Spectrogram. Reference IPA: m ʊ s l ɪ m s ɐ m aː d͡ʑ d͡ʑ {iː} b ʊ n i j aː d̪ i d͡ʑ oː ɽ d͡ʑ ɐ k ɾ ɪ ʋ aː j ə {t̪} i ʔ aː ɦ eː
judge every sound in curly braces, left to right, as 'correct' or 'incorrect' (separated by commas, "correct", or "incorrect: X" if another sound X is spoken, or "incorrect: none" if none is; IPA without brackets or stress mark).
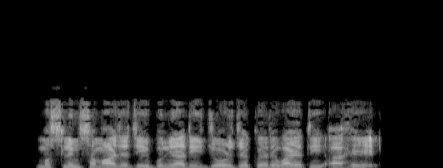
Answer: correct, correct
